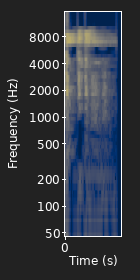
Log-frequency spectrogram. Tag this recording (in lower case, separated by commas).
thud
